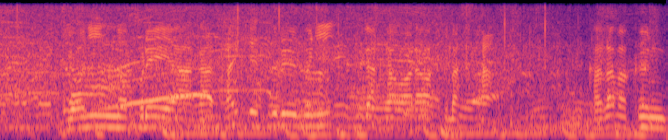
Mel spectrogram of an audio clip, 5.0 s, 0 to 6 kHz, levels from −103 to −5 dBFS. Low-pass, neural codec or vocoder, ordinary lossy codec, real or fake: 5.4 kHz; none; none; real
